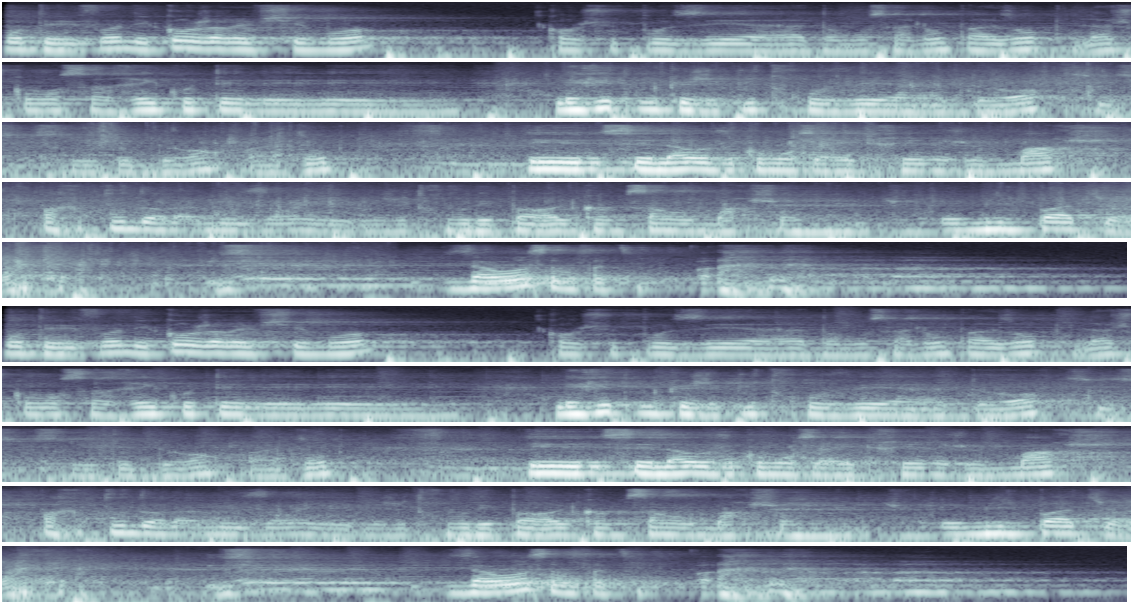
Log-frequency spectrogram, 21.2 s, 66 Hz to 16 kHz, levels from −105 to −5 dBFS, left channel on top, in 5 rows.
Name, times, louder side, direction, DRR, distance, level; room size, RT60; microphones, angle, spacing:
voice 1, 0.0-1.4 2.0-10.2 10.4-15.7 16.0-17.2 17.7-18.1 18.6-19.1 19.5-20.0, equal, 5° left, 7 dB, 0.6 m, -20 dB
sound 1, 1.4-17.3, left 2 dB, 60° left, 0.8 m, -26 dB
sound 2, 2.8-19.4, equal, 65° right, 4.2 m, -40 dB
sound 3, 6.1-18.4, left 3 dB, 85° left, 1.4 m, -35 dB
voice 2, 10.0-10.3 15.5-16.0 17.5-18.3 18.7-19.0 19.7-20.5, equal, 10° right, -2 dB, 5.1 m, -27 dB
29.0 x 20.0 x 4.8 m, 2.4 s
head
